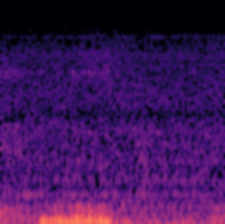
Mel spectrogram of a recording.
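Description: A man's brief low hum, a hesitation "mmm" between phrases, starting about half a second in and lasting well under a second.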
